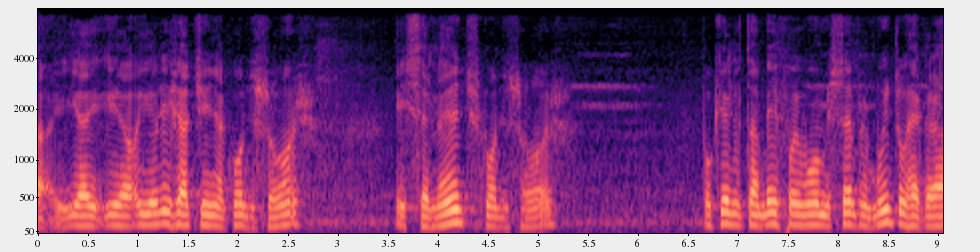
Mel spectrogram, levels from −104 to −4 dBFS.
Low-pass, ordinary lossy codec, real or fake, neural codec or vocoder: 7.2 kHz; none; fake; codec, 16 kHz, 8 kbps, FreqCodec, larger model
